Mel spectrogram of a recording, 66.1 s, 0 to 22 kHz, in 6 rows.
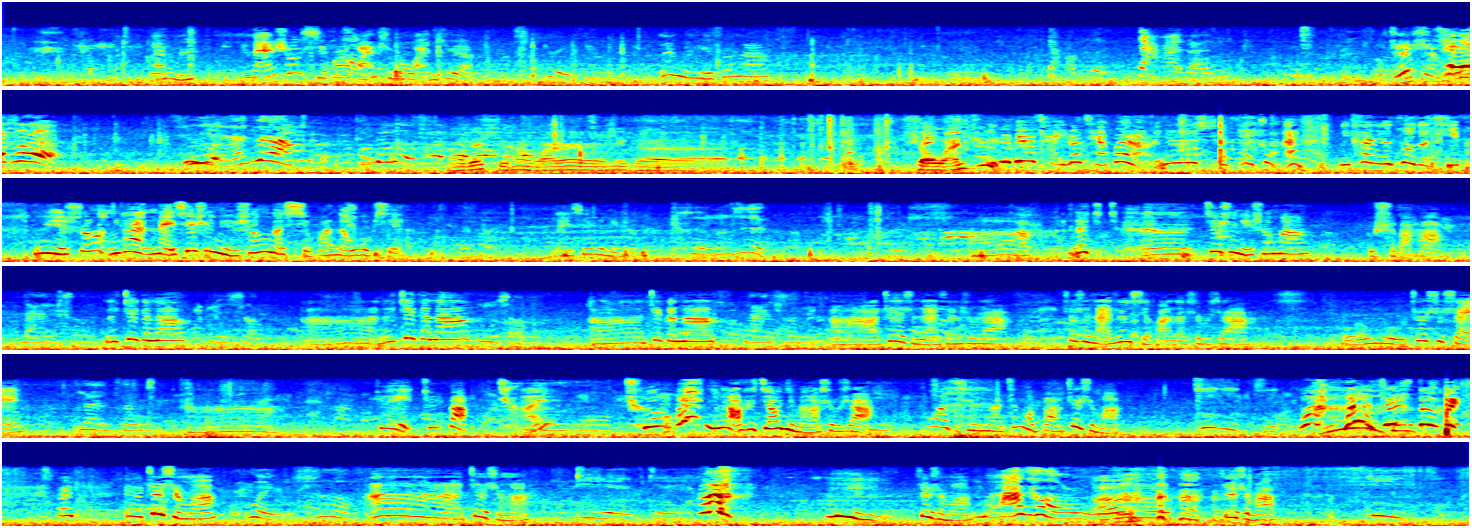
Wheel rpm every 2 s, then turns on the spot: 0, 0, 0, 0, 0, 0, 0, 0, 0, 0, 0, 0, 0, 0, 0, 0, 0, 0, 0, 0, 0, 0, 0, 0, 0, 0, 0, 0, 0, 0, 0, 0, 0.
none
